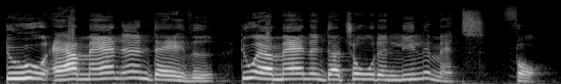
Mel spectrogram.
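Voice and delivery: ringing accusation. Acted. Preacher repeating Nathan's words to David, loud and accusing. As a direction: hurl the words at him. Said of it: "Sæt dig lige i Davids sko der".

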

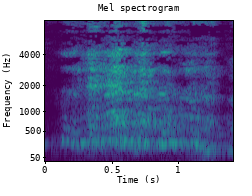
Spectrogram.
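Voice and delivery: light high-pitched laugh. Real, not acted. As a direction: laughs at his own joke. Laughs at own joke.

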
